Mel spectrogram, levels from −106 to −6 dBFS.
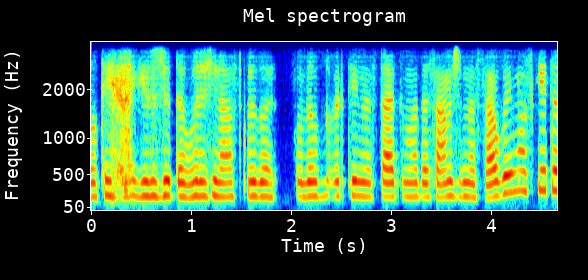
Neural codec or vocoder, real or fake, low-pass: codec, 16 kHz, 0.9 kbps, LongCat-Audio-Codec; fake; 3.6 kHz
